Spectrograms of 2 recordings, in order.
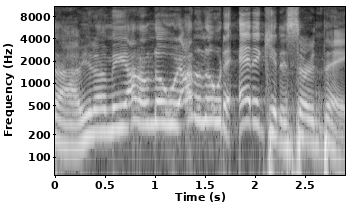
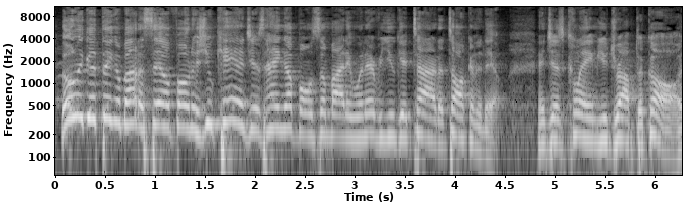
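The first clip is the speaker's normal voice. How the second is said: usual speaking voice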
